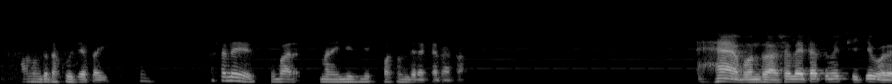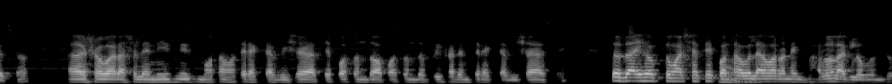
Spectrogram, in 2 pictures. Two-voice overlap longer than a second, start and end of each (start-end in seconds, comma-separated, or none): none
